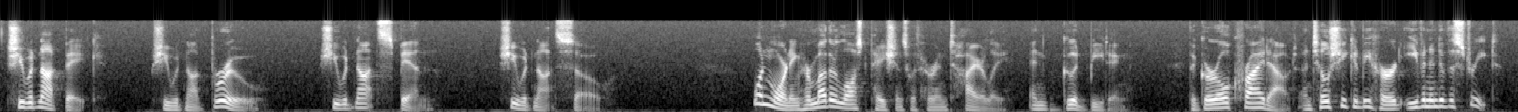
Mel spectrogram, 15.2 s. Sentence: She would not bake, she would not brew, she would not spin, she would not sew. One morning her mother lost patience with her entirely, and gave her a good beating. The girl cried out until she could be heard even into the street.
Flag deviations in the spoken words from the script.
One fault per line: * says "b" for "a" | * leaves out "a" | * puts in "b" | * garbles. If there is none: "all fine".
* leaves out "gave her a"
